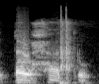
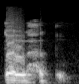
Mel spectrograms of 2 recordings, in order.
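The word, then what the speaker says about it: طلحة: Kalau ada nama laki-laki bertak marbutoh, dia tidak boleh bertanwin. Contoh, tanpa tanwin mah bacaannya atau dibacanya Khalidun, Muhammadun, Mahmudun. Tapi kalau misalkan Talha, Hamzah, dan beberapa nama bahasa Arab yang bertak marbutoh, dia tidak boleh bertanwin. Jadi bacanya Talhatu, hadza Talhatu.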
